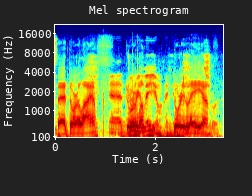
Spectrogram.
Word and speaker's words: Dorylaeum: How would you pronounce that? Doral? Dorylaeum, I think.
